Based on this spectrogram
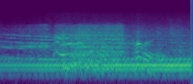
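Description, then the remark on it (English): A stolen car driven by a drunk driver speeds out of control toward a turn, its engine roaring at high speed, the droning hum swelling louder and staying intense throughout, continuous as if the vehicle is racing hard. “He's not going to make that turn up there. His car's out of control.”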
